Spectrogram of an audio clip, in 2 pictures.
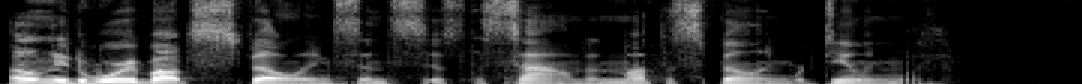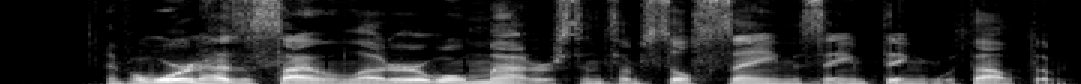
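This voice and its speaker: A man's voice: mid-range voice, lively intonation, a little fast, no echo, studio quality, natural voice. A man voicing a young griffin inventor, analytical and weary, in a dramatic story reading. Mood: focused, explaining. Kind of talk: dramatic reading of first-person fan fiction.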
